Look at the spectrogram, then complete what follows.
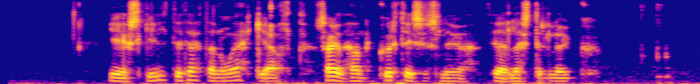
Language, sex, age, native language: Icelandic, male, 30-39, Icelandic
